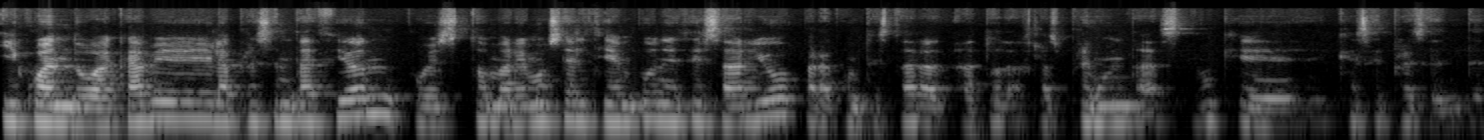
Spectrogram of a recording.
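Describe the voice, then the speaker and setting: Her medium-pitched voice is dark, mellow and somewhat breathy, flat and monotone in intonation, moving at a moderate pace with hardly any pauses while the loudness swings widely from moment to moment. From France. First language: French (speaking Spanish). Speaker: fertility coach, webinar moderator. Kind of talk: webinar introduction. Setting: online webinar.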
